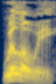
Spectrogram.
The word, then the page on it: willowy: American English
